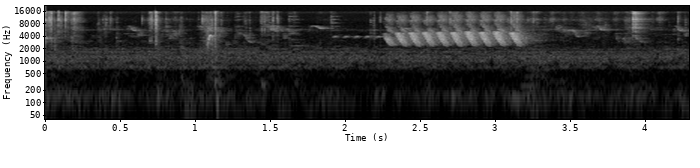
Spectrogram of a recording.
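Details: Yellow-fronted canary delivering a quick, even trill of about nine high, ringing notes in under a second. A faint background hum and soft clicks surround it.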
